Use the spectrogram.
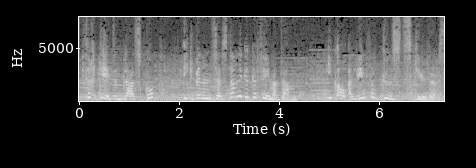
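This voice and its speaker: Haughty high-voiced café madame. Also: female voice, very animated, slow pace, heavily acted. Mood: scornful. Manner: mocking, emphatic. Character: haughty, self-assured, scornful café proprietress. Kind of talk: children's audio drama acting. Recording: dull recording, loud music and chatter behind.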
